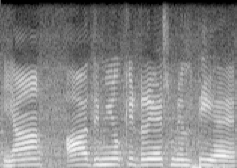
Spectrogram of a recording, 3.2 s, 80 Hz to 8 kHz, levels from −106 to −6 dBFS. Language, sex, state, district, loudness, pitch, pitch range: Hindi, female, Haryana, Rohtak, -13 LUFS, 260 Hz, 245-270 Hz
